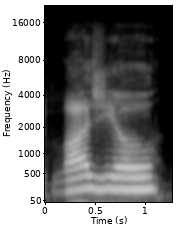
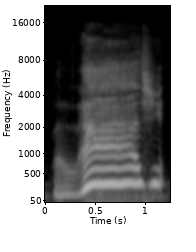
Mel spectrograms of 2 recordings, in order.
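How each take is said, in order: First: Said in the usual way. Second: Higher, softer drawn-out "Bellagio"; "Bellagio" savored in a high, soft voice; playful echo. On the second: Pretend. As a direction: stretch "Bellagio" slowly, lifting it high and soft. Echoes the wine name twice, playfully.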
